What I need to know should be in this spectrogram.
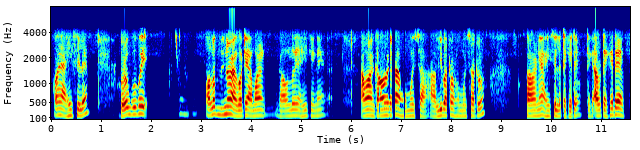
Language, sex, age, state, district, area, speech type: Assamese, male, 18-30, Assam, Charaideo, rural, conversation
